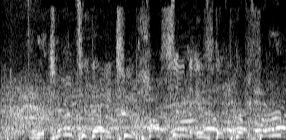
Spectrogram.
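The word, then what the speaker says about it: Hausen: with the rebound and we're told today too Hassan is the preferred pronunciation for Brendan Hassan he's a freshman sometimes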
